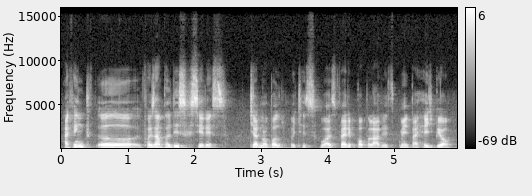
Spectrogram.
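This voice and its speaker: A man with a Romanian accent, speaking English in an unscripted solo commentary, halting with many fillers and restarts. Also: fairly low pitch, steady tone, vocal fry. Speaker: video commentator.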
